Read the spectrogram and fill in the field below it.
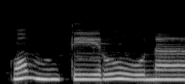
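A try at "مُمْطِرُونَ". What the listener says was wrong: pendek. Yang panjang ini doang. Ditekan dipanjang. Ya latihan itu di mad itu ditekan dan ditahan. Ini nggak ada yang panjang. Tahannya ke sini.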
